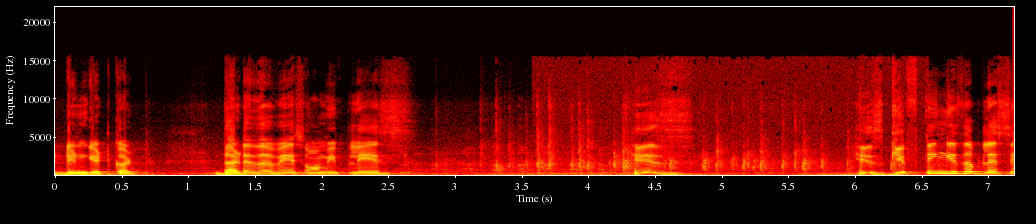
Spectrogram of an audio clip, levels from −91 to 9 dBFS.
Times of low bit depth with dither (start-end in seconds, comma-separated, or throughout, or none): 3.59-6.56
